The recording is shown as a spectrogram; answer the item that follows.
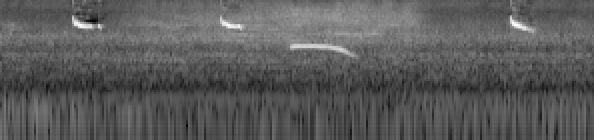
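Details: Female Oriental white-eye call meant to stimulate males: three short, very high down-slurred notes, plus one lower arched whistle in the middle, with a steady low hum underneath.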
